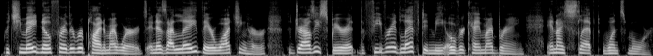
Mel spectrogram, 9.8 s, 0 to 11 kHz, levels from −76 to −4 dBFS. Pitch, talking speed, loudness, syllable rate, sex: 190 Hz, 200 wpm, -20 LUFS, 4.8 syllables/s, female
